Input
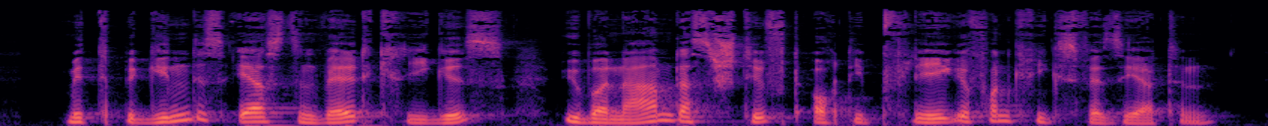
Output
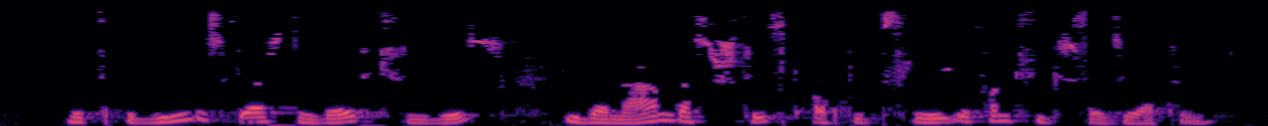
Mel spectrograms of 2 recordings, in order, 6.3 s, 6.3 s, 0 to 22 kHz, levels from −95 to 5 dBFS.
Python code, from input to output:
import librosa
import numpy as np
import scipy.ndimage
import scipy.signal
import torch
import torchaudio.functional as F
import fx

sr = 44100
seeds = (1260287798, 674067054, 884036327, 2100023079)

y = fx.spec_gate(x, sr, threshold_db=-10, keep='strong')
y = scipy.signal.lfilter([1.0, -0.8], [1.0], y)
y = F.gain(torch.from_numpy(y), 4.5).numpy()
